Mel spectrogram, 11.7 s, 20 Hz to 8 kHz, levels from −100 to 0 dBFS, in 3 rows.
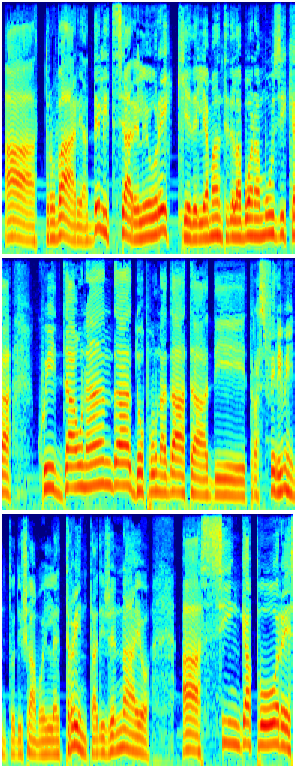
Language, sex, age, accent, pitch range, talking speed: Italian, male, 40-59, native, 130-180 Hz, 135 wpm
